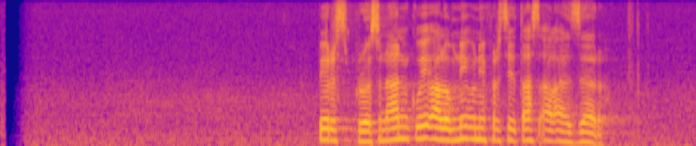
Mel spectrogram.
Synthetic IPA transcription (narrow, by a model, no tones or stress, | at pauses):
pirsb̥ɾɔsnankuialumniunifɛrsit̪asalazar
